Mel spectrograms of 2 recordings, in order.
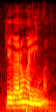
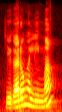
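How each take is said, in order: First: The voice falls at the end. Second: The voice rises at the end.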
